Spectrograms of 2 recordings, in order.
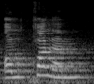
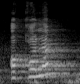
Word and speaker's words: القلم: طب اقول كلمه مثلا القلم، ينفع اقول اقلم والغي دي؟ لا. يبقى اللام القمريه تكتب وتنطق. حلو كده، تكتب وتنطق.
